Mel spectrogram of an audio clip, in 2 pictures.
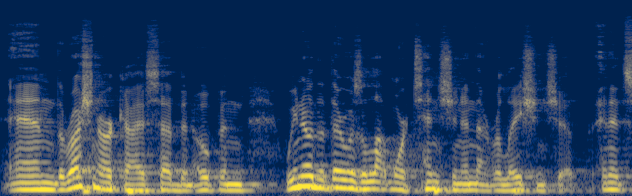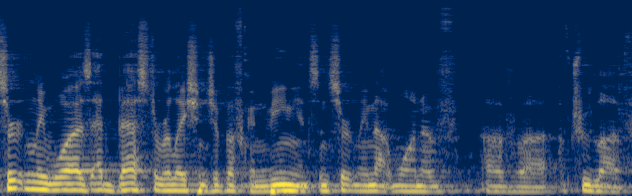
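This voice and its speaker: Fast-talking mellow male panelist. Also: mid-range voice, steady tone. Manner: fast, lecturing, filler-heavy. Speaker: panelist, Cuba expert. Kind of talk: panel discussion.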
